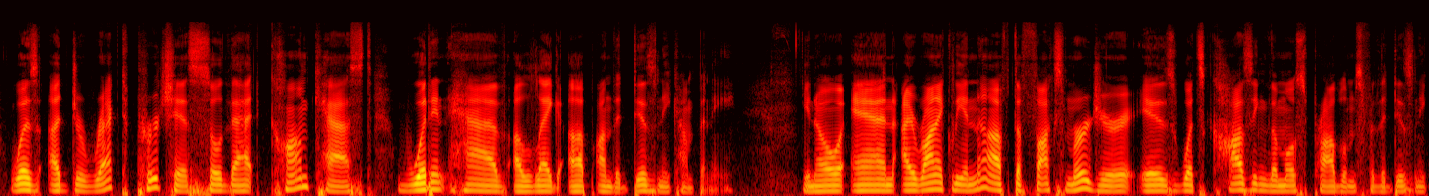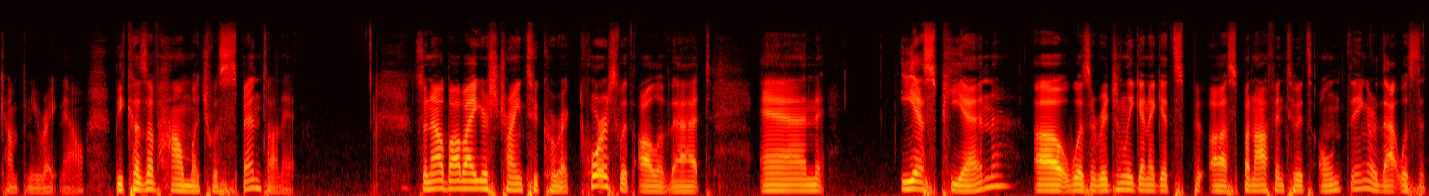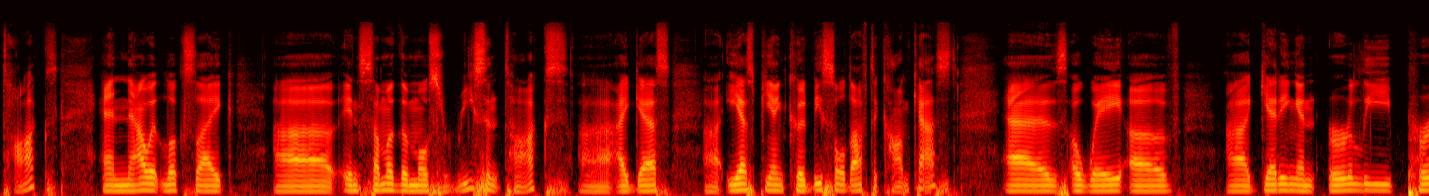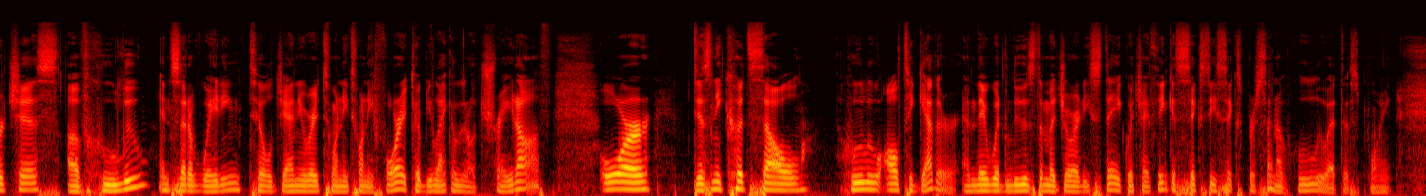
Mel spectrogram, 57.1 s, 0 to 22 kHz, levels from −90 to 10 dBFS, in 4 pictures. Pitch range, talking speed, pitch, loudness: 110-125 Hz, 155 wpm, 115 Hz, -29 LUFS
